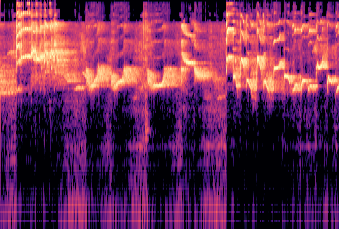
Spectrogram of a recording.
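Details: Loud, rich song of an Orange-headed thrush: rapid sequences of whistled slurs rising and falling, mixed with mimic-like chirps and trills, delivered almost without a break over a faint low hum.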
